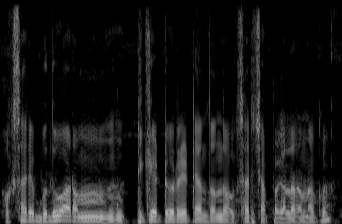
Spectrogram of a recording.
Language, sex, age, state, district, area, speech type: Telugu, male, 18-30, Andhra Pradesh, Bapatla, urban, spontaneous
